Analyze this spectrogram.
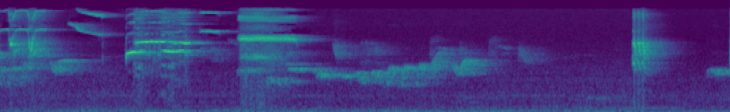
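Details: Orange-headed thrush song for provoking a bird to reply: rich, loud squealing notes give way to a softer, wavering, slowly falling warble, ending with a single sharp high note.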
